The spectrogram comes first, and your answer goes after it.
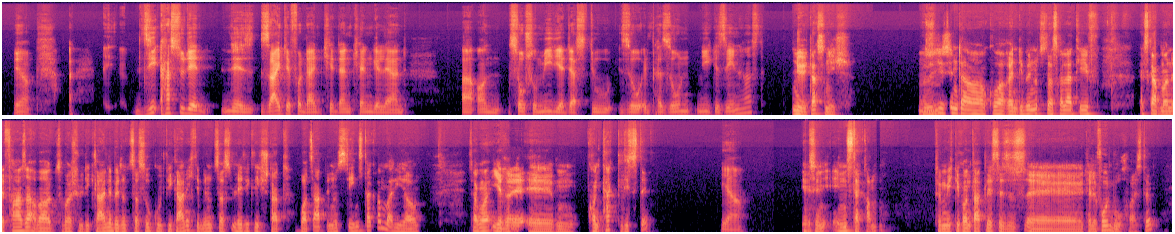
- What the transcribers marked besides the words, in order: in English: "on"; static
- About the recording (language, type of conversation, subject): German, unstructured, Welche Rolle spielen soziale Medien in unserer Gesellschaft?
